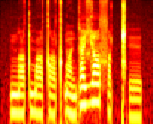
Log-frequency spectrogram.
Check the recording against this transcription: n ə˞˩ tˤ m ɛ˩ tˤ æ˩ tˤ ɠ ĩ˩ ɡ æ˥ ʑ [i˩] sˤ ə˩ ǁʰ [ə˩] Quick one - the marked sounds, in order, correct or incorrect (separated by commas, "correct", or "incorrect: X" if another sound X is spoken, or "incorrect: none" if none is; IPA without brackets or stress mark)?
incorrect: i˥, incorrect: ɪ˩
